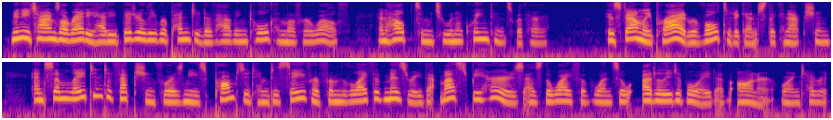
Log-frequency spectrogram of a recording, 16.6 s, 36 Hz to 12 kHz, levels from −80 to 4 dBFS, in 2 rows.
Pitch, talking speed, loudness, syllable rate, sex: 220 Hz, 225 wpm, -21 LUFS, 6.5 syllables/s, female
